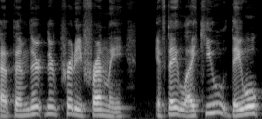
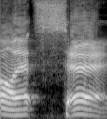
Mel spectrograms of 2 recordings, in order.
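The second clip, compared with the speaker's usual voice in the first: loud Californian surfer drawl, vowels stretched; 8 dB louder than usual. Imitating Californian friends who say words super long: imitating drawn-out Californian accent. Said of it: "pronounce words, like, super long".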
